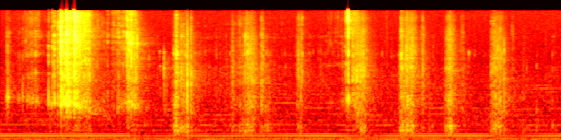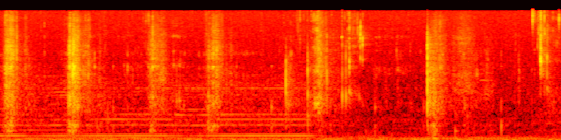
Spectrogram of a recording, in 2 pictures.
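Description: A person bites into a crunchy potato-and-vegetable straw snack (Garden Veggie Straws) and chews it. A loud crunch comes about half a second in, followed by many quieter, irregular crunches as it is chewed.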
